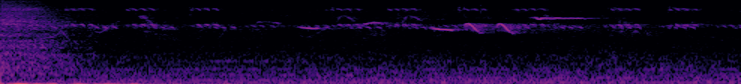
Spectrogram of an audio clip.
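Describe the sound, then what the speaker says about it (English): Ambient outdoor nature sounds in the video game Kerbal Space Program: a steady, faint chorus of crickets or insects trilling, with occasional high bird chirps and tweets over a low background hum. "Do you guys hear the birds? I hear the birds."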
